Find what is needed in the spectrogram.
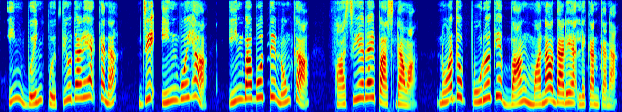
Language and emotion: Santali, disgusted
